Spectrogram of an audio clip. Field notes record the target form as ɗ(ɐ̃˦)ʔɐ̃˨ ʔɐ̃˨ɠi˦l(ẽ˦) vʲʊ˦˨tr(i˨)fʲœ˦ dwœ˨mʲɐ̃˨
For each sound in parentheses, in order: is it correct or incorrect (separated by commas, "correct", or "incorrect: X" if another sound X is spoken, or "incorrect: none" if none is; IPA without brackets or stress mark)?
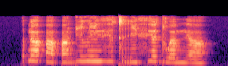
correct, incorrect: ĩ˦, correct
